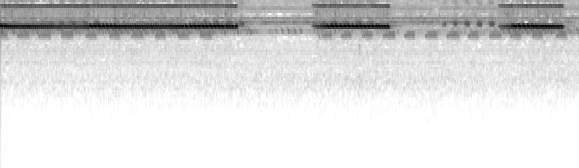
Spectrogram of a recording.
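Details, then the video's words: Insects in a soothing nature recording: three loud, shrill, buzzy trills of one to two seconds each alternate with short quieter gaps, where a fainter pulsing chirp chorus carries on underneath. "the sound of insects"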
